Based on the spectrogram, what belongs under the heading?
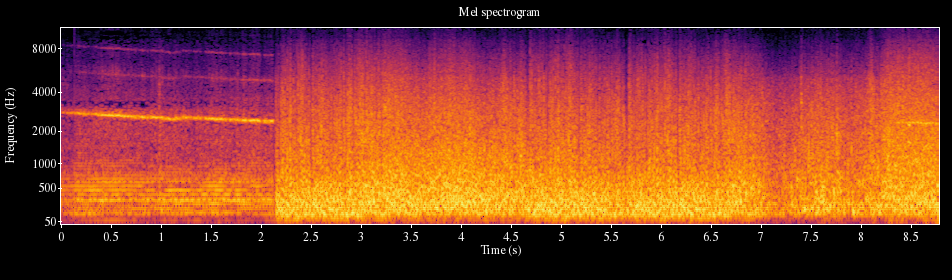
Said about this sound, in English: Everybody runs for cover as bombs start raining down on the airfield. Three planes are flying overhead, dropping bombs onto the ground below.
